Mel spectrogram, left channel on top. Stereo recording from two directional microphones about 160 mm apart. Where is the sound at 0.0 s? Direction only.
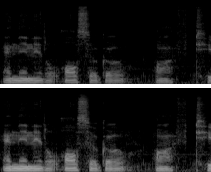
40° right (ahead or behind).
